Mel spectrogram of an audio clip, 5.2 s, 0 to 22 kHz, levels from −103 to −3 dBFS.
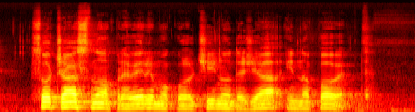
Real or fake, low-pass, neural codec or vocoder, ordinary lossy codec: real; 19.8 kHz; none; none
